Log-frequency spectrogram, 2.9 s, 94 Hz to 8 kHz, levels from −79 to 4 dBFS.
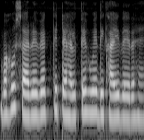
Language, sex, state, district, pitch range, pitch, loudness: Hindi, female, Uttar Pradesh, Lucknow, 195-220 Hz, 210 Hz, -17 LUFS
